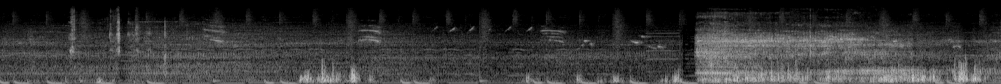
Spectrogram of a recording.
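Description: Background music with a steady beat, which turns suddenly louder and fuller about seven seconds in.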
